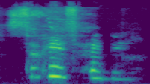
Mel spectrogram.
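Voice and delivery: loud, high coaxing; hammed-up reassurance; high mock soothing. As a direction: coax her in a squeaky voice. Soothing the ghost, playfully.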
